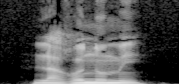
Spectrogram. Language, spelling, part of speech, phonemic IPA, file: French, renommée, noun / verb, /ʁə.nɔ.me/, Fr-renommée.ogg
- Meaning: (noun) reputation, legend, renown; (verb) feminine singular of renommé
